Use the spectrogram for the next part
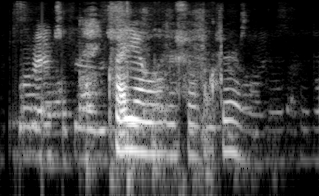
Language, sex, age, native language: Icelandic, female, 6, Icelandic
